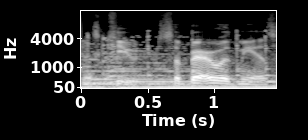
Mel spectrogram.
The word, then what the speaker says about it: Qt: It's spelled Qt, but the official pronunciation is Qt, so bear with me as I'll use that.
